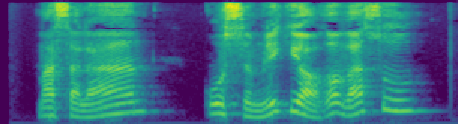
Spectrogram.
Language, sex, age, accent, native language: Uzbek, male, 25-34, Farg'ona, Uzbek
